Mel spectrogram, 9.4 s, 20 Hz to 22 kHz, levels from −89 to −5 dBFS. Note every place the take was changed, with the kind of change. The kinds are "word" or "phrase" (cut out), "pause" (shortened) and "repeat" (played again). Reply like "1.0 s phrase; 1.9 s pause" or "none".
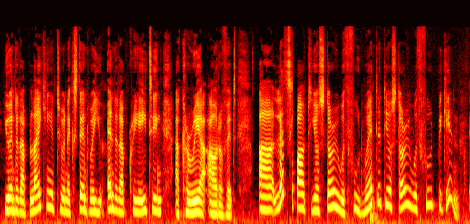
5.8 s word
